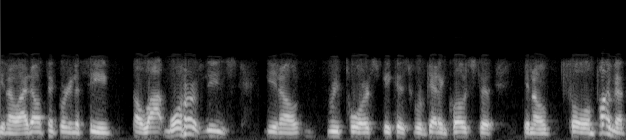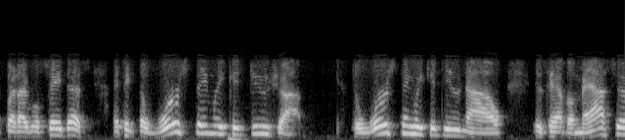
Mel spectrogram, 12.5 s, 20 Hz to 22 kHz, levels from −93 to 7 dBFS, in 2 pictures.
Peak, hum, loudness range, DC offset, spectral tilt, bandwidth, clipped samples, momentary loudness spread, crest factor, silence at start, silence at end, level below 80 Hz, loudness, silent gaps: -4 dBFS; none; 1 LU; under 0.1%; -11 dB/octave; 4 kHz; under 0.1%; 7 LU; 14 dB; 0 s; 0 s; -50 dBFS; -18 LUFS; none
